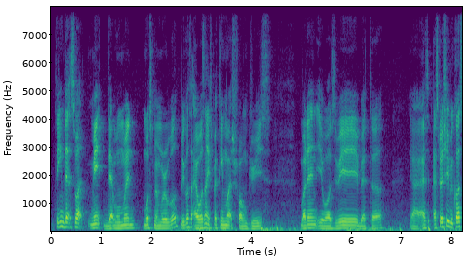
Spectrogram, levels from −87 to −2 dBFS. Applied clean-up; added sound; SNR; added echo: none; none; none; none.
